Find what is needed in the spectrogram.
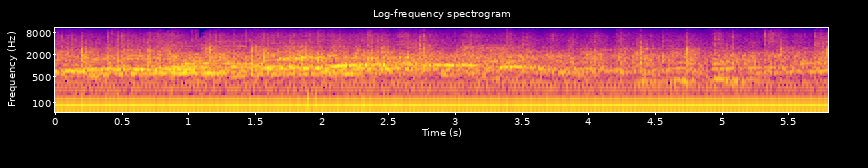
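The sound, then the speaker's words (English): A church audience applauding to welcome the pastor, a dense, steady wash of clapping that holds evenly from start to finish over a low constant hum. “why don't we put our hands together and welcome Pastor Doug as he brings the Word to us.”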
